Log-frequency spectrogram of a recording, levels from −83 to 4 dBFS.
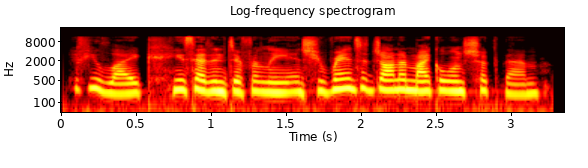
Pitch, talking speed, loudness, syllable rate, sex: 225 Hz, 285 wpm, -15 LUFS, 6.6 syllables/s, female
